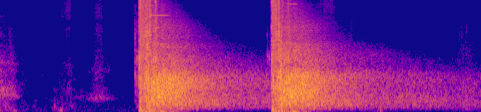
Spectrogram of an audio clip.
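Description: A cheap semi-auto bullpup shotgun fires low-power birdshot: two loud, close blasts about a second and a half apart, each with a long ringing decay, with no talking.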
